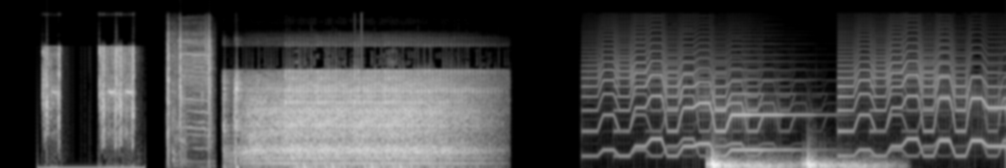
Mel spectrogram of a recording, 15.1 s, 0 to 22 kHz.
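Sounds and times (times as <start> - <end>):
camera shutter clicks: 0.6 - 3.2.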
